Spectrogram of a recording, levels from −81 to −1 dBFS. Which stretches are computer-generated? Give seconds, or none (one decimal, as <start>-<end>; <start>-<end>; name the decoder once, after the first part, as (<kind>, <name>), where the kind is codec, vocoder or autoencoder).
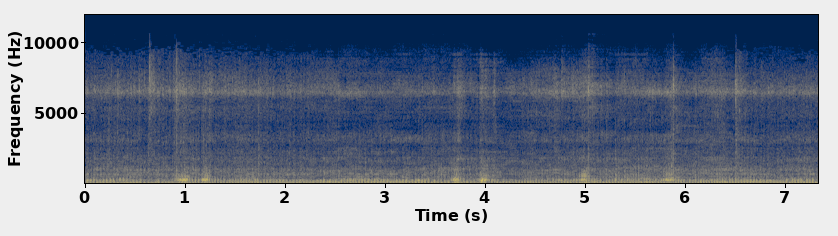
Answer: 2.3-6.4 (codec, SNAC)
